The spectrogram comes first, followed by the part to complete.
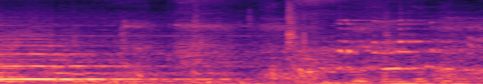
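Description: A low, held moaning tone lasting about a second, followed by quieter scattered clicks and rustling.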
